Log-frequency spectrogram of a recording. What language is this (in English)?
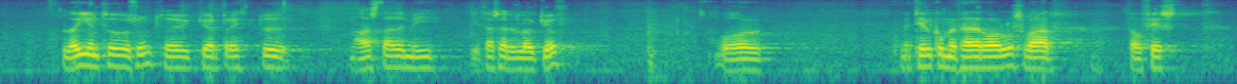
Icelandic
